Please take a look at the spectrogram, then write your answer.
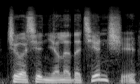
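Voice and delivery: usual speaking voice

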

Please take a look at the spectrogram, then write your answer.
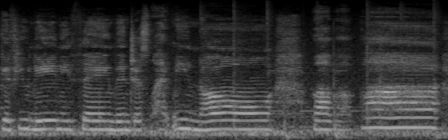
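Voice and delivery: soft, high, drawn-out reassurance; mock-tender, lingering on each phrase; imitated sweet concern. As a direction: mimic the manager being oh-so-nice. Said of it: "she was being so nice to her".

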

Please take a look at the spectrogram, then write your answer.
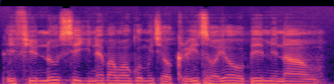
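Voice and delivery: normal talking voice

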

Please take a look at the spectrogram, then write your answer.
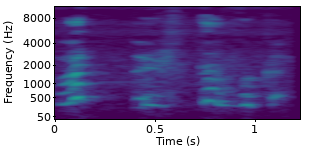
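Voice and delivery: high, slow, trembling swear; scared exclamation. Real, not acted. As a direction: gasp it out in fear. Seeing the shadow.

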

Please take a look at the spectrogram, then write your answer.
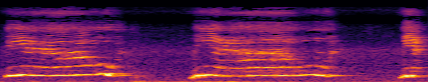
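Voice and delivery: high, long drawn-out meows; cat meow. Pretend. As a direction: imitate a cat with sustained high mews. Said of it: "that's the cat".

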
